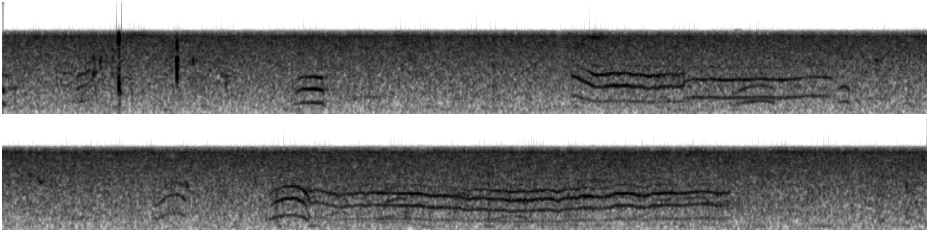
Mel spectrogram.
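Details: Irish Setter puppies at two days old, from Jess Pups, give thin drawn-out whines with wavering pitch, in two bouts that each last over a second, against a steady background hiss.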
